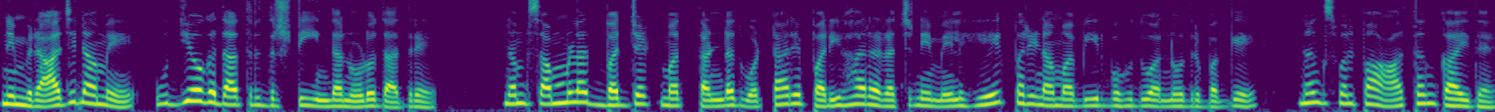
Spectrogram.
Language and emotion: Kannada, fearful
